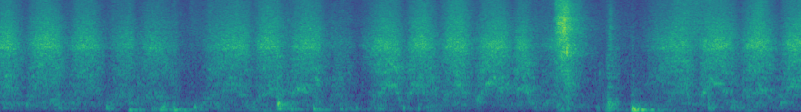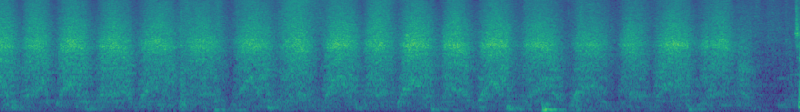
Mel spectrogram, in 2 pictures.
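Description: Damp cloth being rubbed back and forth on a wall in quick, even scrubbing strokes, about three a second, as the wall is wet-wiped clean. A few dull thumps come in between the strokes.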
